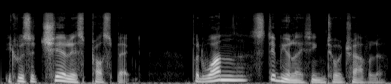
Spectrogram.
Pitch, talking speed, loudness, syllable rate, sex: 130 Hz, 170 wpm, -19 LUFS, 5.8 syllables/s, male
